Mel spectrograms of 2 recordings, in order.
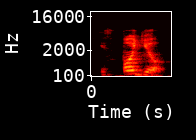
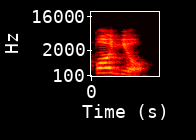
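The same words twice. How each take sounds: First: "pollo" with a true palatal ll; proper ll sound. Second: "pollo" with the ll said like a y; yeísta pollo. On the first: Teacher models the correct doble L. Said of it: "doble L". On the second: Teacher shows the common coastal yeísmo. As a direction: say "pollo" as "poyo". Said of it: "no es pollo". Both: Shown as a demonstration.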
